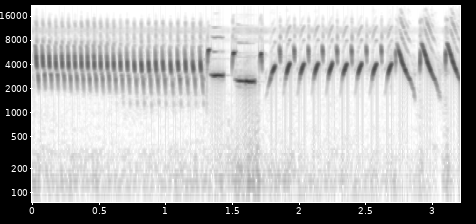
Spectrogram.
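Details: Canary singing to encourage quiet birds, opening with a fast even trill of short notes, then steady whistled tones and a string of rising and falling chirps.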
